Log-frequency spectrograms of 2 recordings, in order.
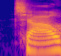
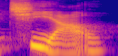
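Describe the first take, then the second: First: The i is silent, one syllable chow. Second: The i is sounded before the ao. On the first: The speaker calls it right. "the I's purpose is not to be pronounced" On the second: The speaker calls it wrong. "we don't say chiao"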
